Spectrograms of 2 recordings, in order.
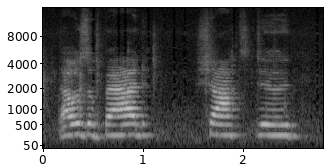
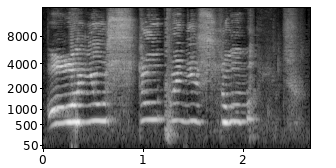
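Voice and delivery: furious outburst; 14 semitones higher, 13 dB louder than usual. Real, not acted. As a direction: scream at the kill thief. Teammate stole his kill.

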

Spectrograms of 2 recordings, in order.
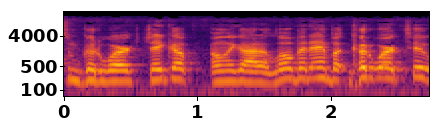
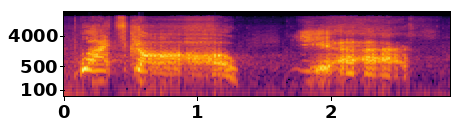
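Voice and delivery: triumphant shout; 7 semitones higher, much slower than usual. Real, not acted. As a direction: cheer it out, fists up. Finishing the ice bath challenge.

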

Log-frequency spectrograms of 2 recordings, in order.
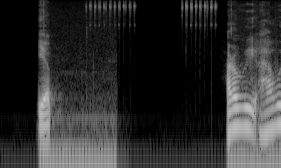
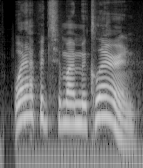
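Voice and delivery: surprised; 8 semitones higher than usual. Real, not acted. Car missing, high outraged question.

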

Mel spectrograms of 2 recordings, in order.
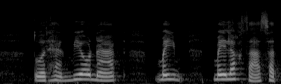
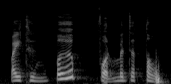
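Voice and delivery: usual speaking voice

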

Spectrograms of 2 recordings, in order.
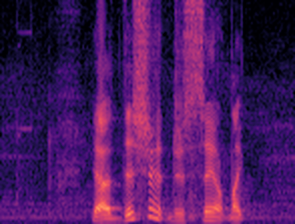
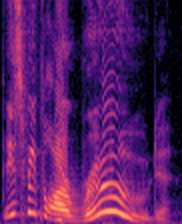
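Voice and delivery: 1 drawn-out mock complaint; 4 semitones higher, 8 dB louder, slower than usual. Real, not acted.

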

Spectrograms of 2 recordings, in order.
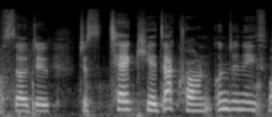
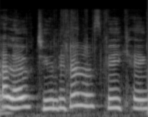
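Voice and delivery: raised polite phone greeting; telephone voice; 6 semitones higher than usual. Shown as a demonstration. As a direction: answer the phone primly. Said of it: "I'd say".

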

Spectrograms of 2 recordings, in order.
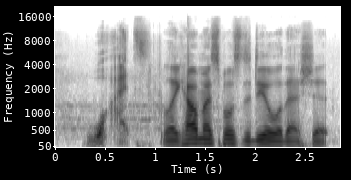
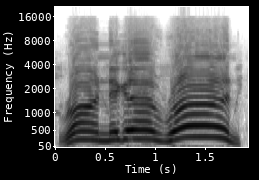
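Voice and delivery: much higher, louder, slow stretched-out yell; hammed-up frantic shout; mock panicked yell; 9 dB louder, much slower than usual. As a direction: yell at him to run in a silly voice. Urging his character to flee.

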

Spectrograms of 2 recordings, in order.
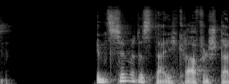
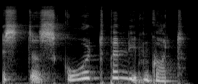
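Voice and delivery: put-on pondering child. A narrator's reading. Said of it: "als müsse es den Worten nachsinnen".

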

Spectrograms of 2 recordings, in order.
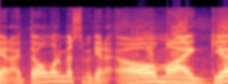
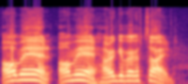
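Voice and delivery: ordinary talk

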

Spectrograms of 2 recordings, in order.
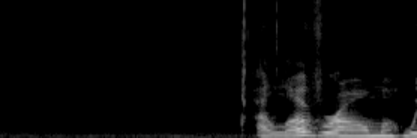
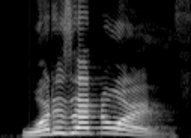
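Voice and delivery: much louder, high, drawn-out exclamation; loud outburst; 9 semitones higher, 14 dB louder, slower than usual. Real, not acted. Vlogger interrupted by a noise mid-answer, loud outburst. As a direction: burst out loudly through a laugh. Startled by a noise while laughing.

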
